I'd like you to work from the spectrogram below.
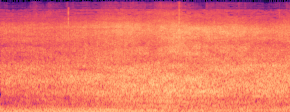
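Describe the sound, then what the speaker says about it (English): Loud, steady road traffic roars close by, a continuous dense rush of car engines and tyre noise with no pauses. "This road is loud."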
